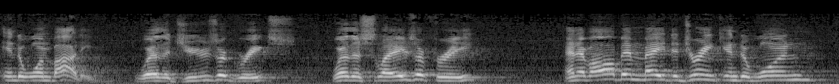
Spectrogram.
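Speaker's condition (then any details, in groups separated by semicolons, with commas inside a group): No condition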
